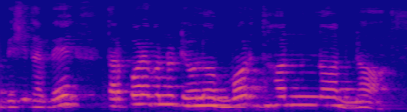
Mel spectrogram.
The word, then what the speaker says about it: ণ: থাকবে তারপরের বর্ণটি হল মূর্ধন্যন এ বর্ণটি অনেকেই ভুল উচ্চারণ করে মদিনার বা মধ্যান্য বিভিন্ন উচ্চারণ করে থাকে। আসলে সঠিক উচ্চারণ হবে মর্ধন্য। তারপরের বর্ণটি হল ত।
